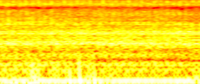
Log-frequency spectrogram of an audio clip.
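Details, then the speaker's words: Mazda Miata, after a bad injector caused running on three cylinders, plus new plugs, wires and fuel filter, warmed up: steady, even low idle with no stumble; all four cylinders firing cleanly. "Well, it's just been sitting idling for a bit, and you can even tell, like, instantly. It runs much smoother, and then you give it a good little womp."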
